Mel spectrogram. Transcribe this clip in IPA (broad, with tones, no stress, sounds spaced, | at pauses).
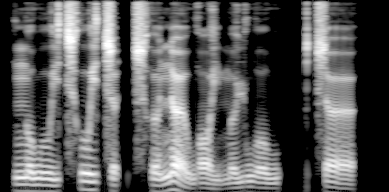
n̪ o˧ w uː˨ j t͡sʰ uː˥ j t͡s ɵ˨˥ t̚ t͡sʰ ɵ˨˥ n œː˨˩ w ɔː˨˩ j m ɵ˨˧ ɥ w o˨ w | t͡s œː˨˩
